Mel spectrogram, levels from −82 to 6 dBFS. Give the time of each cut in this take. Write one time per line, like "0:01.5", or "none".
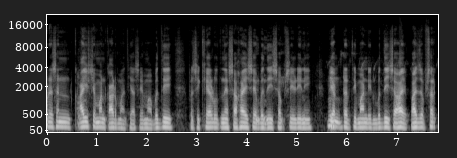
none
